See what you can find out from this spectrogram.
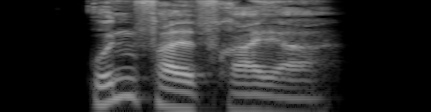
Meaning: inflection of unfallfrei: 1. strong/mixed nominative masculine singular 2. strong genitive/dative feminine singular 3. strong genitive plural
- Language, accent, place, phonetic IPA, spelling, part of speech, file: German, Germany, Berlin, [ˈʊnfalˌfʁaɪ̯ɐ], unfallfreier, adjective, De-unfallfreier.ogg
